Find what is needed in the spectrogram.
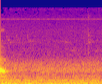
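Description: A pause holding only a steady low background hum: room tone.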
